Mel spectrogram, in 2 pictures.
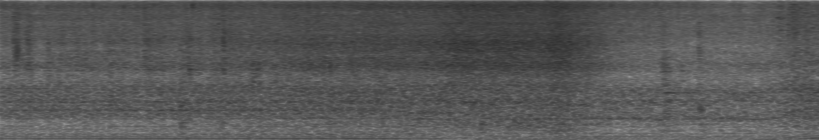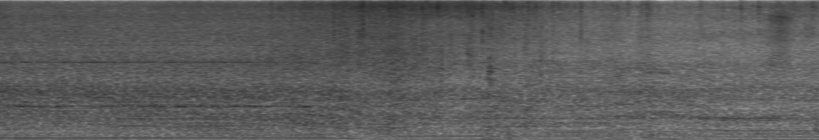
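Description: A dumper's engine rumbles loudly and continuously as the load is tipped, with a low idling drone and periodic strain as the skip lifts.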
